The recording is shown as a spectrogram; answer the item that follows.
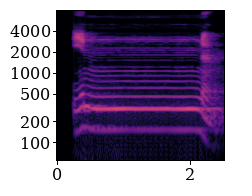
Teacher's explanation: nun bertasydid. Harus kita dengungkan 100%. Inna. Jadi di rongga hidung kita harus berdengung 100%.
